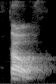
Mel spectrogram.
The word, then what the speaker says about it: Thoth: The Emerald Tablets are these amazing tablets that were left behind by an ancient Egyptian god known as Thoth or Thoth, depending on how you want to pronounce it.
